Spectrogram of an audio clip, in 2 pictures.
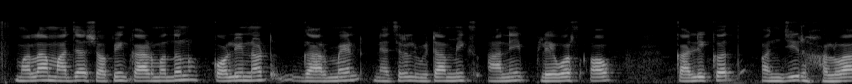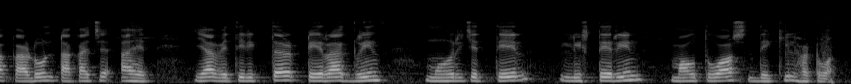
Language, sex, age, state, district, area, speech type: Marathi, male, 30-45, Maharashtra, Yavatmal, rural, read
